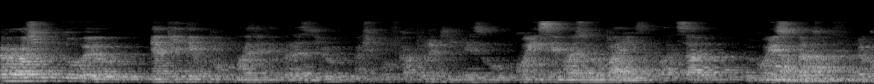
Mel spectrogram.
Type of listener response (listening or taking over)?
listening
